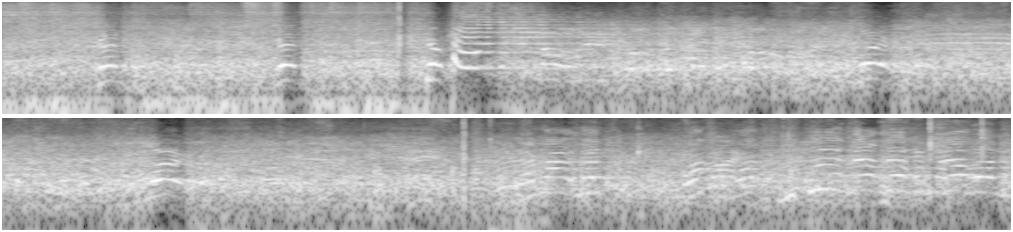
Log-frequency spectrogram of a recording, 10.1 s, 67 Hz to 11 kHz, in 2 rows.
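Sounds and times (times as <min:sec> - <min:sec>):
crowd shouting: 0:00.1 - 0:10.0
air horn blast: 0:02.2 - 0:03.2.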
